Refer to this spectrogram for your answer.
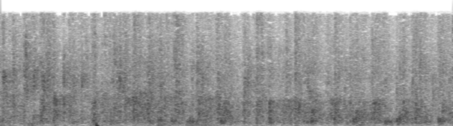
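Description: An audience applauds warmly, many hands clapping in a dense, steady crackle that holds at an even, fairly loud level for the full few seconds, with no voices over it.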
